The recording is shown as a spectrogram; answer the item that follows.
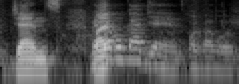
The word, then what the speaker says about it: Jensen: Jensen. My mom says my name in Spanish like it ends with a G. Like Jen.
